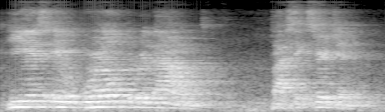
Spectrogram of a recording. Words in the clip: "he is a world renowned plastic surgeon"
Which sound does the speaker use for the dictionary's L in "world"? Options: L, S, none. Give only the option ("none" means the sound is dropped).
L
